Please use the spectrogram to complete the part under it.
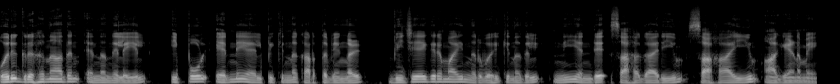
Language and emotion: Malayalam, neutral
